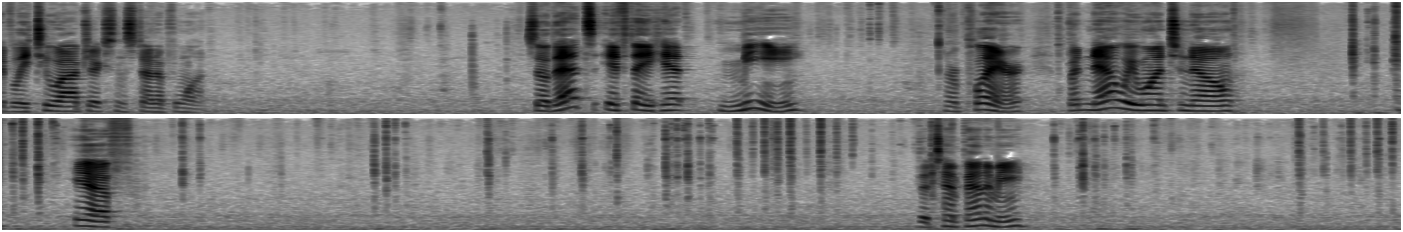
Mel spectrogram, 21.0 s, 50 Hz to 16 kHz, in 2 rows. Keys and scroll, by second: 9.7-11.7 typing, 12.9-16.5 typing, 18.0-20.9 typing.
